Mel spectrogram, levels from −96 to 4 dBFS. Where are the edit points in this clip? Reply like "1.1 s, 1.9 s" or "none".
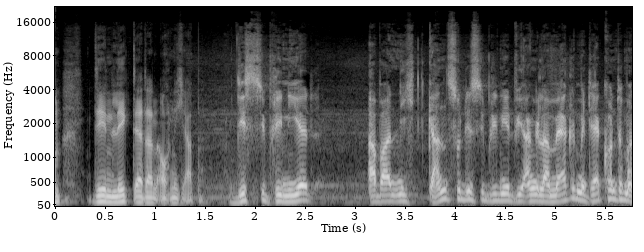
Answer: none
